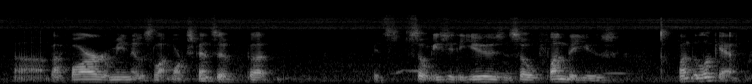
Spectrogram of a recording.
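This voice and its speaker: There is audible room echo as a man speaks with an American accent. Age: 70s. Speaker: amateur photographer and YouTuber. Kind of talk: casual product review. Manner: halting, with many fillers.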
